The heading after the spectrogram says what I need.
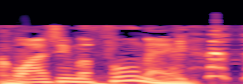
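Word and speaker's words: Kwasi Mfume: It's Kuwazi Infume. No, not infome. Quasi Mafume. M Fu M, isn't it? Quasi Mafi. Pronounced.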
